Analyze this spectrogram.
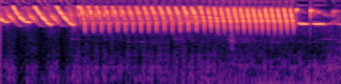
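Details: Canary song offered as a master recording to coax stalled canaries into singing: a few falling whistles, then a long, fast, even trill lasting almost three seconds, ending in brief high notes.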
